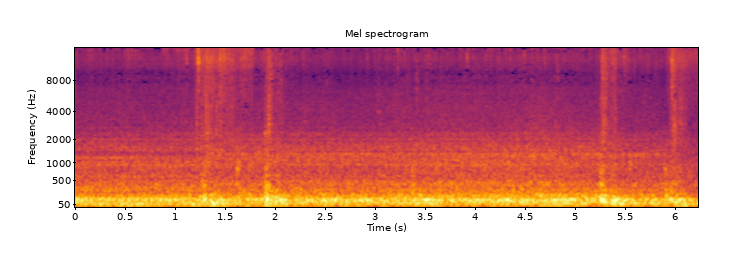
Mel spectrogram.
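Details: 2013 Chevrolet Sonic, 75,000 miles, road test after replacing the front wheel bearings and lower ball joints: steady low road rumble, no growl, hum or speed-linked drone, just a few light clicks; front wheel bearing runs quiet.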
